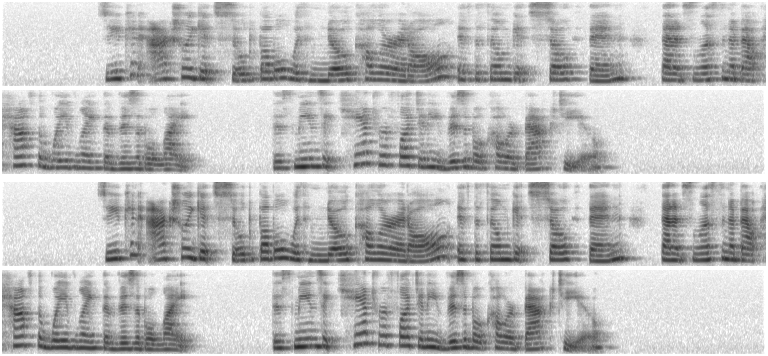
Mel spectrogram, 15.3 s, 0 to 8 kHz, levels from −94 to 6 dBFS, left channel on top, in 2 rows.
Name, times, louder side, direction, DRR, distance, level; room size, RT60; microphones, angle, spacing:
voice 1, 1.0-6.2 6.6-9.5 10.4-13.7, right 4 dB, 85° right, 9 dB, 0.5 m, -22 dB
2.9 x 2.7 x 2.3 m, 0.32 s
head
